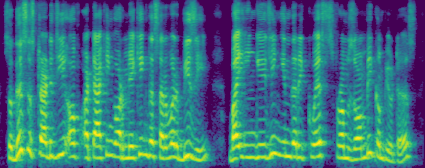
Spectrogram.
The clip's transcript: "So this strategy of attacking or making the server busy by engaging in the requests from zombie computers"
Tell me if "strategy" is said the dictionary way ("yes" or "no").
yes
